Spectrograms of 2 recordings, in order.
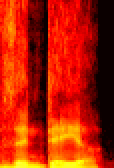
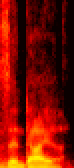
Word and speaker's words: Zendaya: That's not how you say my name. My name is Zendaya, not Zendaya.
